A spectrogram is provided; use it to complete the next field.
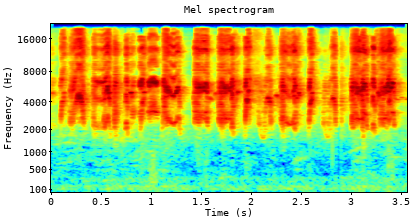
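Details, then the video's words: Long-tailed shrike in full song of mimicked phrases, a continuous stream of harsh buzzy chattering notes with brief squeaky whistles, hardly a break across the clip. "Cendet gacor ll pentet motor GP nembak full isian lasrol"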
